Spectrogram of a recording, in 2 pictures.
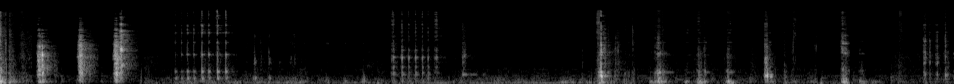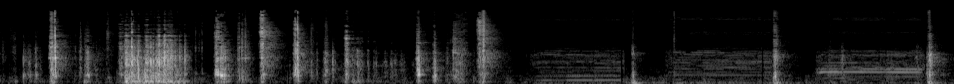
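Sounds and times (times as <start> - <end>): plastic containers clicking and knocking: 9.2 - 14.6.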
